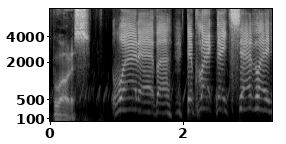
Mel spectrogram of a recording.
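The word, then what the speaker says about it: Boötes: Booties. Boötis. It says booties on the teleprompter. It's pronounced Boötis.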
